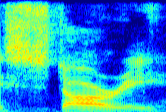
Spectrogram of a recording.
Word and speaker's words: starry: it as St okay whenever you see this with two RS this is H going to follow the word star okay this is a starry starry night I've been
